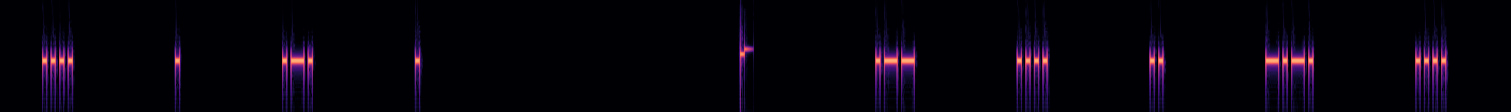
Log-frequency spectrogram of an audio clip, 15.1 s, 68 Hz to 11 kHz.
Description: Morse code, heard as a keyed tone, about 28 wpm, spaced as for 8 wpm, 700 Hz. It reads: HERE WHICH
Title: 8x Character Spacing - Top 300 Words - 28wpm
